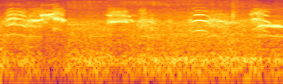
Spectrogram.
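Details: Seagulls at Kalyan creek giving loud, harsh, ringing calls in short bursts, about four call groups over a few seconds, some slurred and downward, over a steady low background rumble.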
